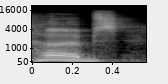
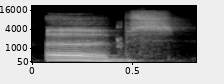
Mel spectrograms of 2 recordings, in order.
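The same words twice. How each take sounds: First: The word begins with a clear H sound. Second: The word begins with no H sound. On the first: The speaker calls it right. "You should say" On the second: The speaker calls it wrong. "why do you dudes change the pronunciation of the letter in random words?"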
